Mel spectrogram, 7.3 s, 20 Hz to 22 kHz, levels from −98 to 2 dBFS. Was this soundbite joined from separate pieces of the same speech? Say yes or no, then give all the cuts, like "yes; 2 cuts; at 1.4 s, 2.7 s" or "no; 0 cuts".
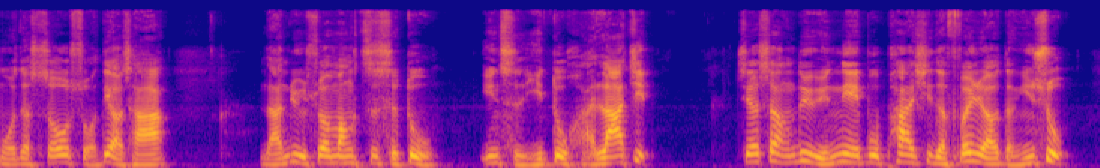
yes; 1 cut; at 4.8 s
